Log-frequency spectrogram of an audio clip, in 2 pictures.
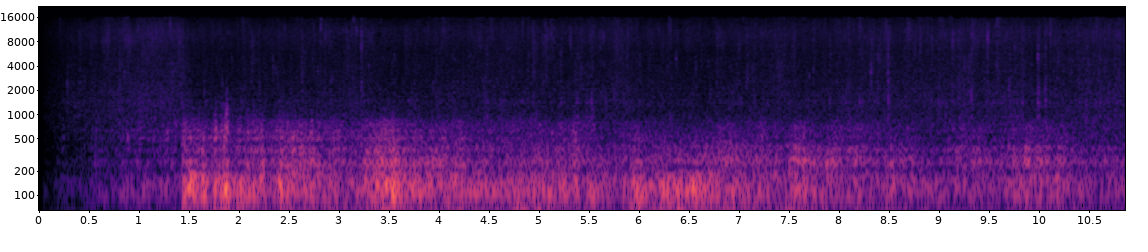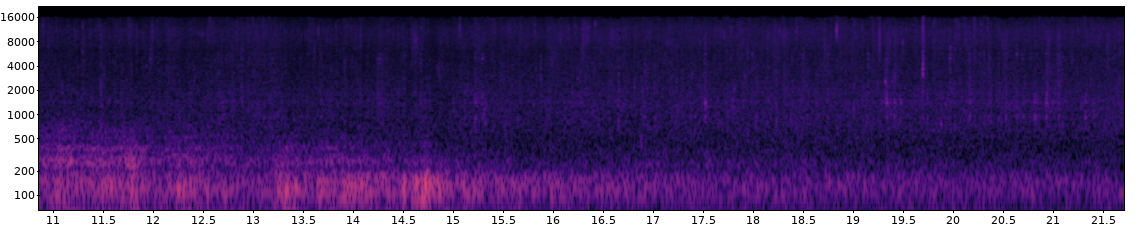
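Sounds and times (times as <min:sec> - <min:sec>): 
thunder: 0:01.4 - 0:16.1.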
